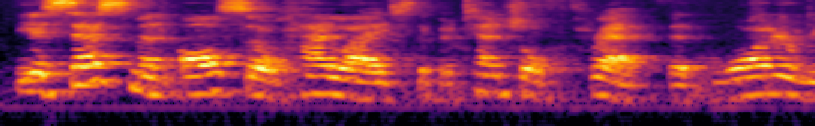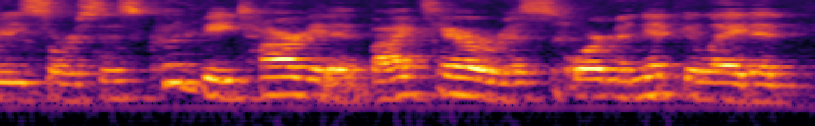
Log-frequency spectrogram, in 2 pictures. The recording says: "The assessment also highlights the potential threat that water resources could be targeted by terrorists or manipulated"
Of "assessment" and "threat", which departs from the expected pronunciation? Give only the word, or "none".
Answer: none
